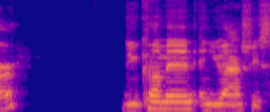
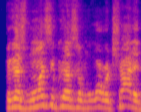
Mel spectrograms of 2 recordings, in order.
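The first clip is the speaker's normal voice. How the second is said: ordinary talk, nothing marked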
